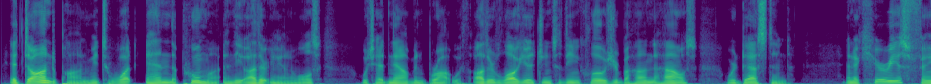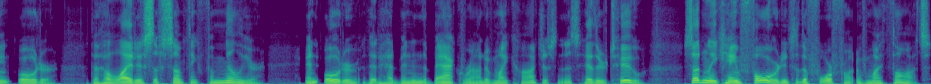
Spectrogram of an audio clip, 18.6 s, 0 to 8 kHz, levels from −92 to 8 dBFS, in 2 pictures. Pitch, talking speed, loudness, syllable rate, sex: 105 Hz, 185 wpm, -22 LUFS, 6.2 syllables/s, male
